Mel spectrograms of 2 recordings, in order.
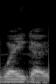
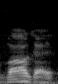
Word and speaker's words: Wago: straight into my CPC Wago there, or Vargo, depending on how you pronounce it and where you're from.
